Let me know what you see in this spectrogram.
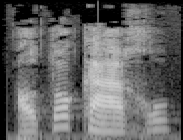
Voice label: "bus", Portuguese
